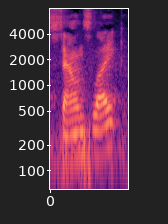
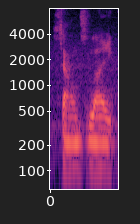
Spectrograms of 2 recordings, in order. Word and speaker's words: Soundsl!ke: okay second question is is it pronounced differently with the exclamation point yes yes you really want the inflection on that exclamation point you really want to yell it sounds like that okay so that's we're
